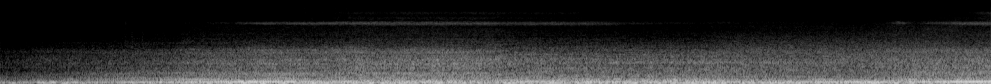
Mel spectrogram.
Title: Rattle/squeal/whine/noise on A14XER Corsa D 2012 petrol ... only under load/acceleration. for ref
